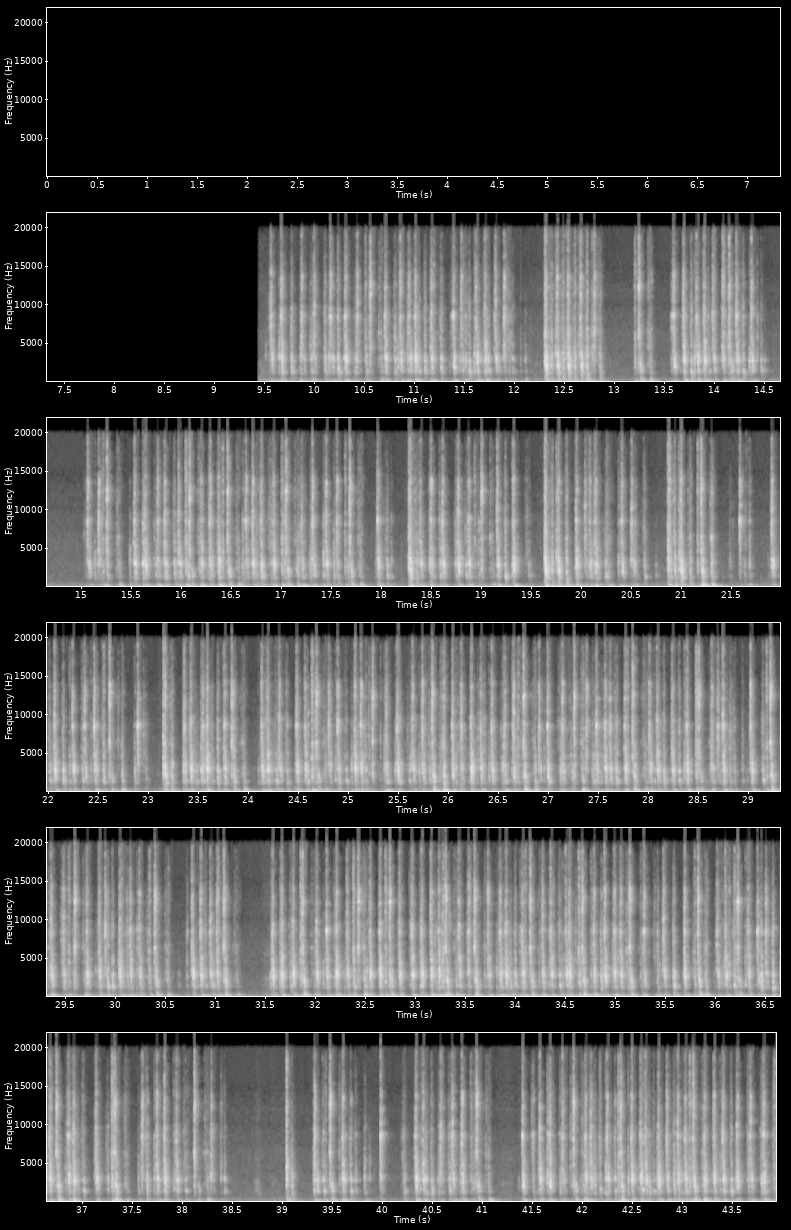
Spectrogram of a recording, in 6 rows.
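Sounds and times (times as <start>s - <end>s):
clicky mechanical keyboard typing: 9.5s - 43.9s.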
